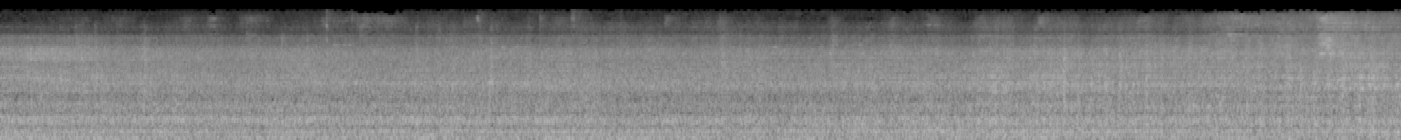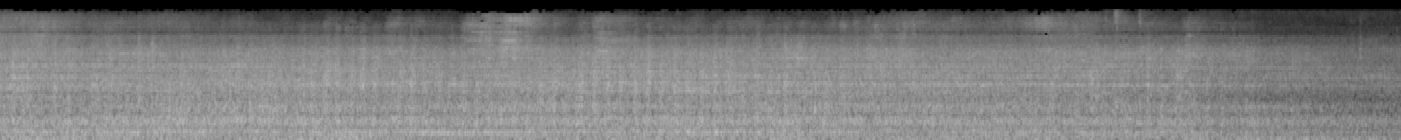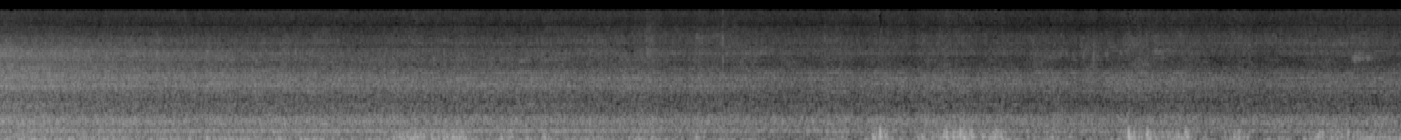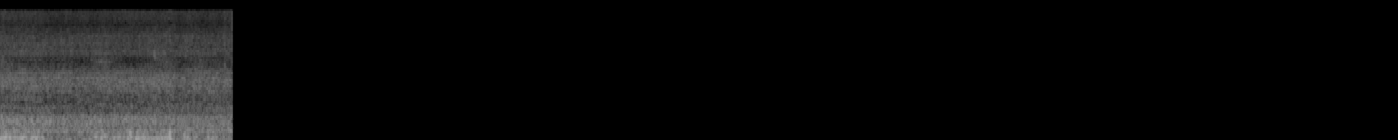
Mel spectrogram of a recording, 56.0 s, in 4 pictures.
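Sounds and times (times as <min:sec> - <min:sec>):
freight train rumbling past: 0:00.0 - 0:44.4.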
